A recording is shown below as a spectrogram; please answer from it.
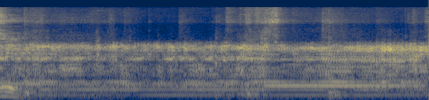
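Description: Telephone hold music from a pharmacy's automated phone line, playing over a phone's loudspeaker: steady held notes, thin and cut off above the middle range as over a phone line.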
